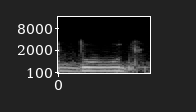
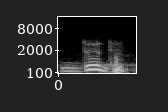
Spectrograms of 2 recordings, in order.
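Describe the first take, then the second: First: "दूध" as doodh, long ū; drawn-out oo in "दूध". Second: "दूध" as dudh, short u; brief u in "दूध"; wrong short vowel. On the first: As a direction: hold the vowel in "दूध". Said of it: "बड़े की मात्रा लगती है". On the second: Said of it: "दूध अशुद्ध है". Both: Shown as a demonstration.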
